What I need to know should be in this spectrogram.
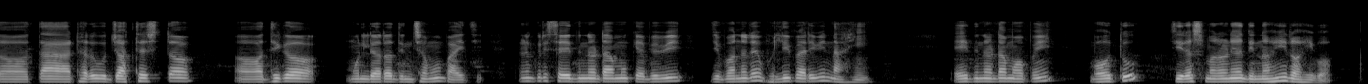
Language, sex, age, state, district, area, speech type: Odia, male, 30-45, Odisha, Puri, urban, spontaneous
